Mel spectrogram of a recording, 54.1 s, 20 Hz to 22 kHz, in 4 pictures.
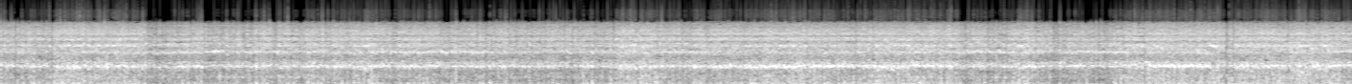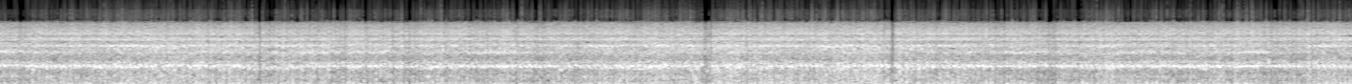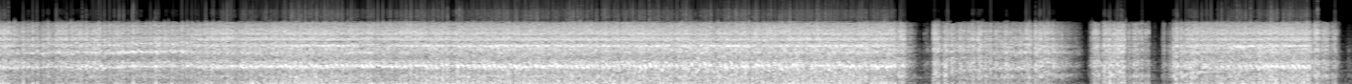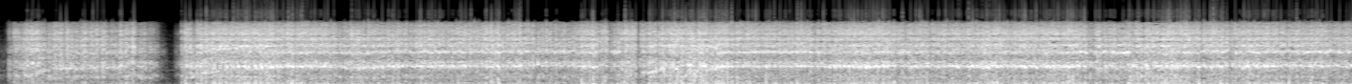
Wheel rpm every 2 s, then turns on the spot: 230, 230, 230, 230, 240, 230, 220, 220, 220, 220, 210, 220, 230, 220, 220, 220, 210, 190, 130, 110, 130, 150, 230, 210, 230, 220, 230.
none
